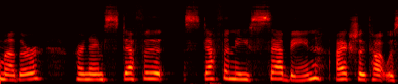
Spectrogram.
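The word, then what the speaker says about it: Soebbing: her name's stef stephanie sebbing i actually thought it was sobing but i watched one of her video posts last night it's s-o-e-b-b-i-n-g but it's pronounced sebbing and she's a young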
